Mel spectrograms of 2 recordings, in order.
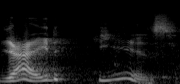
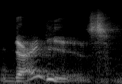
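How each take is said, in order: First: It is said at a slower pace. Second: It is said at a quicker pace.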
